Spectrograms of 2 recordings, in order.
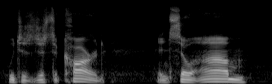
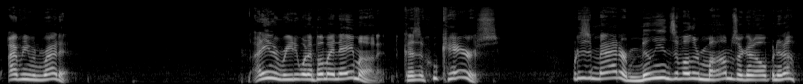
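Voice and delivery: building exasperated rant, faster and higher; worked-up comic rant getting higher and louder; rising rant; 9 semitones higher, 5 dB louder than usual. Real, not acted. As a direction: pitch climbs high and louder, rushing. Ranting about card buying.

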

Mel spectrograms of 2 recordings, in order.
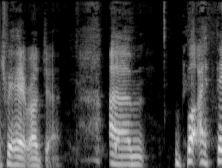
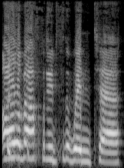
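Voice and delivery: higher, louder, laughing eager grab; mock greedy chief; 7 semitones higher, 5 dB louder than usual. To the Englishmen, the chief laughing and shouting for more boats. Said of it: "the Mohawk would go".

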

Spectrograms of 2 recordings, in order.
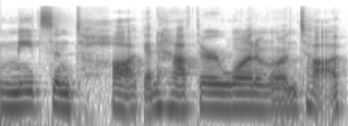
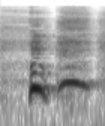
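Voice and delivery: loud squealing laugh; real shriek of laughter at the scene; high burst of laughter; 13 semitones higher, 9 dB louder than usual. Real, not acted.

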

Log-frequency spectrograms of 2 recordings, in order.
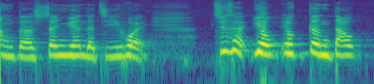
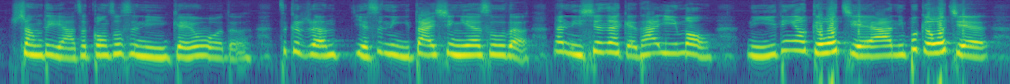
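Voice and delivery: louder pleading prayer; louder, begging cry to God; desperate plea; 4 dB louder than usual. Retold or imitated. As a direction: beg God urgently, on her knees. Retold desperate prayer on her knees.

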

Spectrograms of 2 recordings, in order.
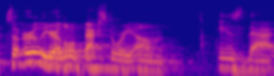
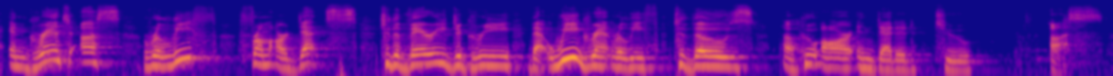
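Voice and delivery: scripture reading; 4 dB louder, slower than usual. Acted. Reads scripture verse.

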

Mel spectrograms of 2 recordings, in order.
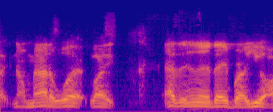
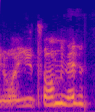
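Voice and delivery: much higher, disbelieving; incredulous question; faster than usual. Retold or imitated. Quoting himself to his friend, a high incredulous question. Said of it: "I was like".

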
